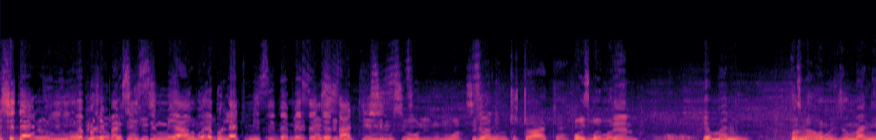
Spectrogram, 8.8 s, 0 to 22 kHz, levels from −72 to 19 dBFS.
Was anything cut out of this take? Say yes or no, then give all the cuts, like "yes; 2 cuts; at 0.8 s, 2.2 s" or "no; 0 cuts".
yes; 1 cut; at 4.8 s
